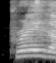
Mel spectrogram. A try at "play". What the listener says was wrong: 아니고 Play. L 하고 R 하고 야 R 소리 넣는다고 영어 누가 잘한다고 할 것 같아? 개 소리 같다 이놈아. Play.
